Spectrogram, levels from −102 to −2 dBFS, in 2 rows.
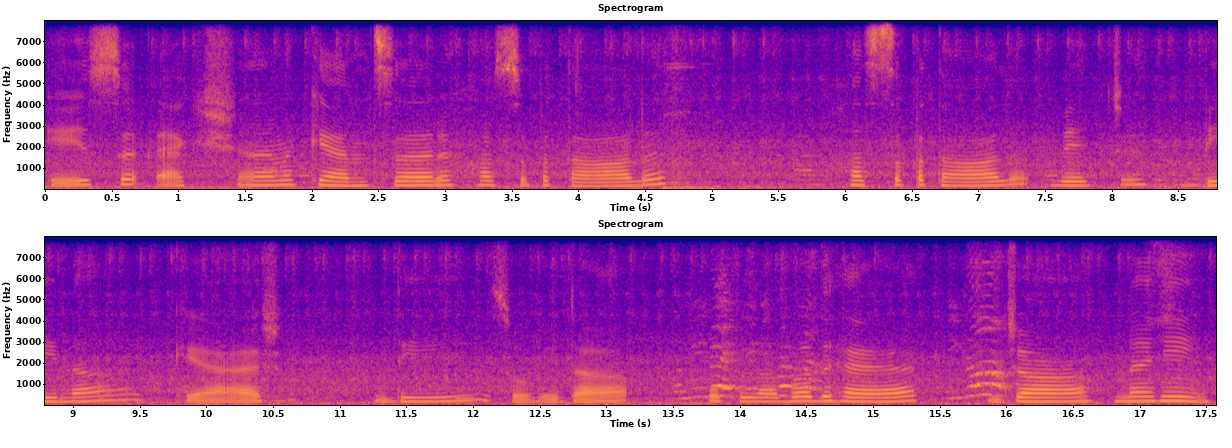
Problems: background sounds at intervals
